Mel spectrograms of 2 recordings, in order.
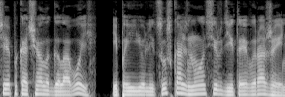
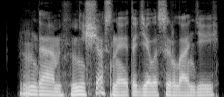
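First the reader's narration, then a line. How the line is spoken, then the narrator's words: Gloomy. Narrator (Russian): сказала она мрачно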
